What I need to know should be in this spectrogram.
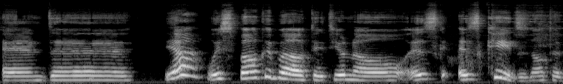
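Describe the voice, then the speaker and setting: A woman speaks at a very slow pace in a fairly high pitch, her intonation lively over music playing in the background. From Israel. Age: 70s. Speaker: prosecutor's daughter. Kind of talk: interview. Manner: hesitant.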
